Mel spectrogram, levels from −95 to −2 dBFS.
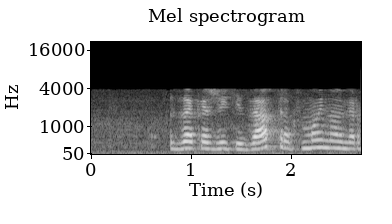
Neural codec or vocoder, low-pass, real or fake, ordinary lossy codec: none; 7.2 kHz; real; AAC, 16 kbps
